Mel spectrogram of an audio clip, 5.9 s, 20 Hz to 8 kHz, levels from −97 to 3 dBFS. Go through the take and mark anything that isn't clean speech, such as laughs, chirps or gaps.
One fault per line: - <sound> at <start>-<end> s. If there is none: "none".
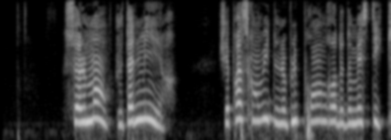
none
